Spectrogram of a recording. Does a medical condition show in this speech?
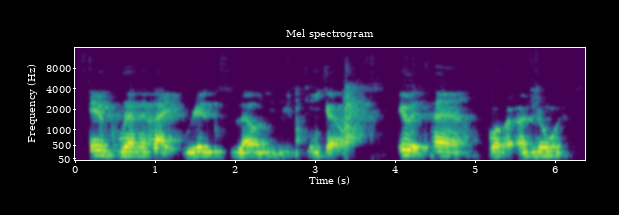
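Yes: cerebral palsy; spastic quadriplegic.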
